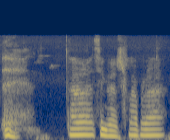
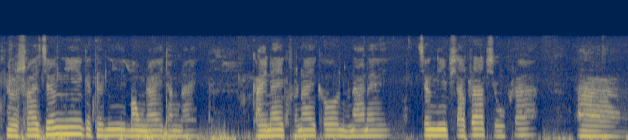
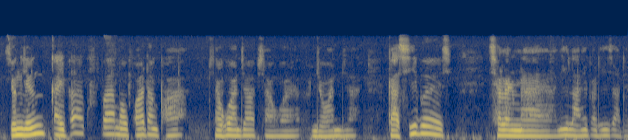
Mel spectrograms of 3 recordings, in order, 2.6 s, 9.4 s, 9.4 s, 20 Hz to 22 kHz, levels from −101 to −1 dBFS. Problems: constant background noise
